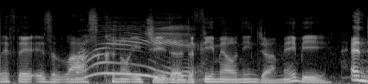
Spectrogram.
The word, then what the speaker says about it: kunoichi: Kunoichi.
